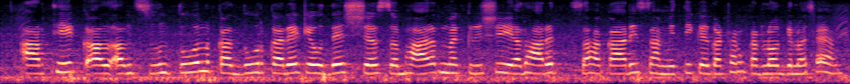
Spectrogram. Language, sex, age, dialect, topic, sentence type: Maithili, female, 18-24, Angika, agriculture, statement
